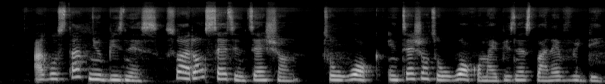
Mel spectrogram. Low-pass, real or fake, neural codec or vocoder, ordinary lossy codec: none; real; none; none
